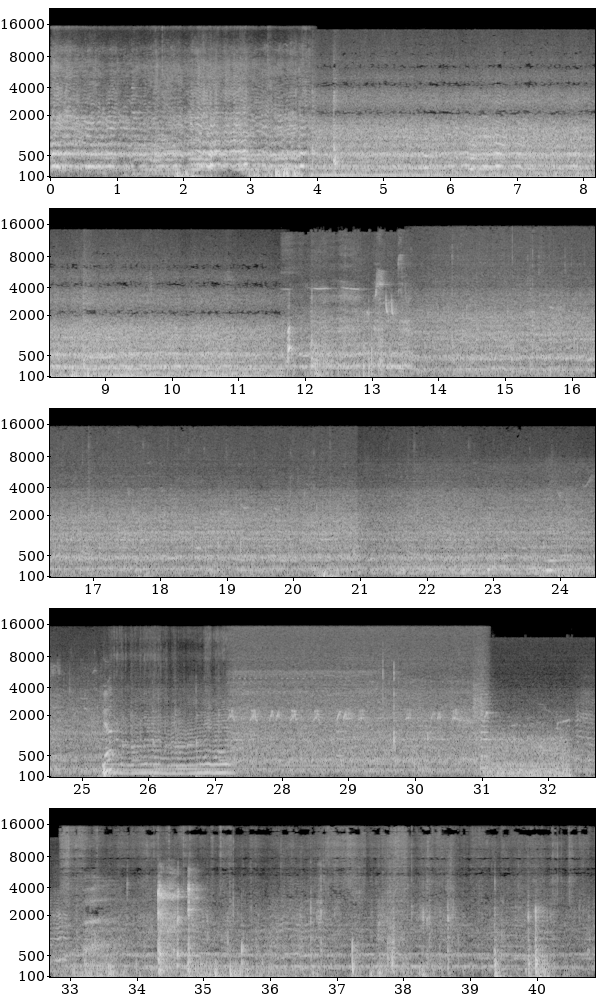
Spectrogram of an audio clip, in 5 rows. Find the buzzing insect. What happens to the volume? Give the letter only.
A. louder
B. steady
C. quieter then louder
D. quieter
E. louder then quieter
D.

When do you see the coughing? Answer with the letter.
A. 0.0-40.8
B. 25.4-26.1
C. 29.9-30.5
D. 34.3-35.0
D.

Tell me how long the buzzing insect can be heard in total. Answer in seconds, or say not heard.
41 s.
